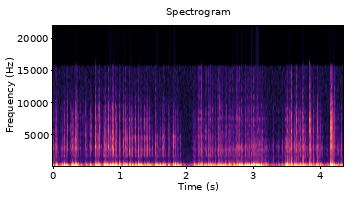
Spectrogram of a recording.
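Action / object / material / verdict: scrape / metal microphone mesh grille / metal / none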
